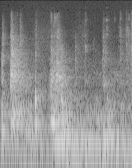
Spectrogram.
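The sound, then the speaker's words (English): A steel door at the way out of an underground passage is unlocked and opened, with a few sharp clunks and scraping rattles in quick succession, moderately loud. “Unlock the door. And there we are, daylight.”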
